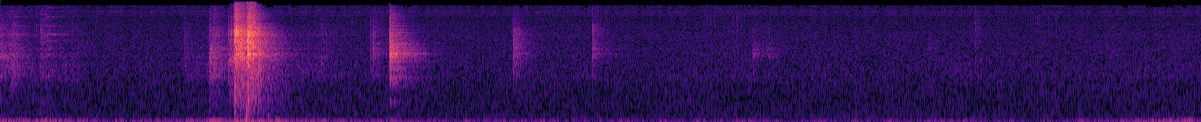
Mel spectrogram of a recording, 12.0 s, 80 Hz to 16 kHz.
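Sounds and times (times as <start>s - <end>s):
airsoft gun shots: 2.2s - 3.0s.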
